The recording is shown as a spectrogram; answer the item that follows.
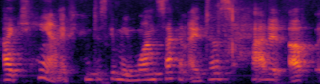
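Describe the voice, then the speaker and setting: A woman speaks at a moderate pace, at a medium pitch, with ordinary pitch variation. She has an unremarkable speaking voice. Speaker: testifier at legislative hearing. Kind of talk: public hearing testimony.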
